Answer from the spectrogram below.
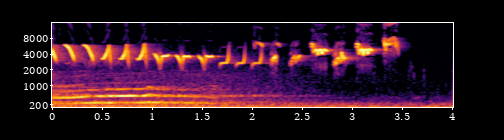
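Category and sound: ambience, old-growth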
